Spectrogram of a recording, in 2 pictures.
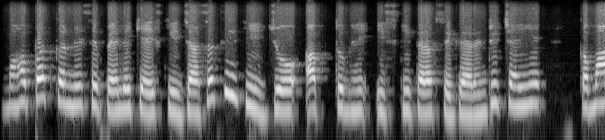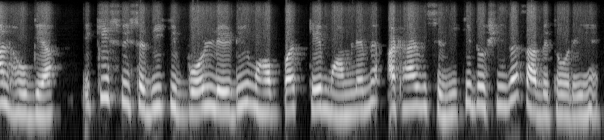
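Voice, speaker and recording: A woman's voice: on the high side, moderate pace, a little mellow, no echo, natural voice. Woman reading as a sarcastic, scolding young friend. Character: blunt, hot-tempered young woman friend. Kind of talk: audiobook character voice.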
